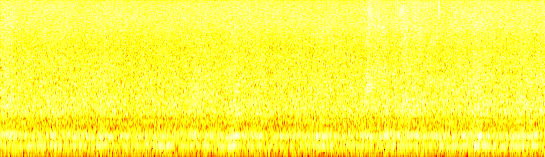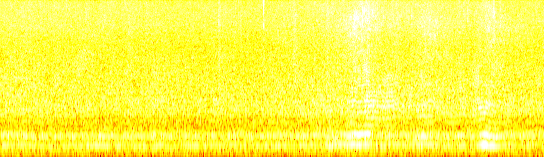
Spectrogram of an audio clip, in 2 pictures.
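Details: A bee swarm that has left its hive fills the air with an even, layered droning hum; near the end a few louder buzzes pass close by.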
